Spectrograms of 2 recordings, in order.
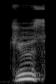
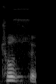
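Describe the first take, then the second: First: The word sounds like 'jooz' with one syllable. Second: The word sounds like 'jaws' with an open vowel. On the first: The speaker calls it right. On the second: The speaker calls it wrong. "이걸 조스라고 그러는 학생"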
